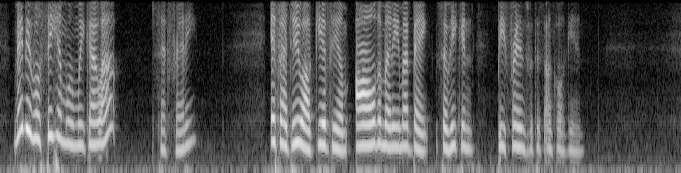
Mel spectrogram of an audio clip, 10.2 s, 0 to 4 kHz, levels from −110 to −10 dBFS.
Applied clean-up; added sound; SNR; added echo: none; none; none; none.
